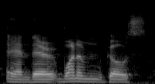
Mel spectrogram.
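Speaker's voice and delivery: usual speaking voice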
